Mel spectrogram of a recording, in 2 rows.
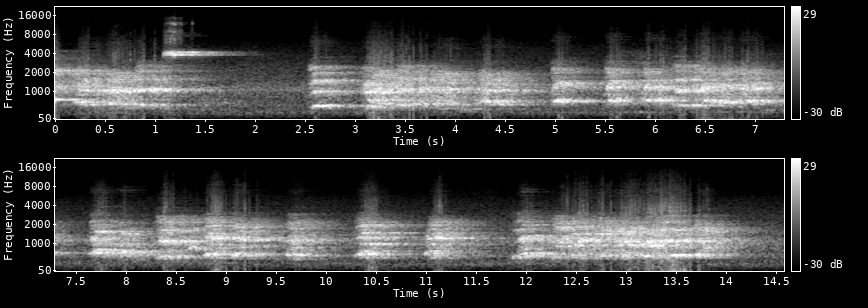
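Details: Dogs barking at The Barking Lot in Rhode Island, recorded January 27, 2014: a dense run of loud, harsh barks in quick bursts, repeated about every half second with brief pauses, a short high squeak near the start.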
